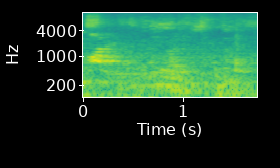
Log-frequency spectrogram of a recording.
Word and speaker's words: honest: And sometimes it's not pronounced at the start of a word, like honest.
